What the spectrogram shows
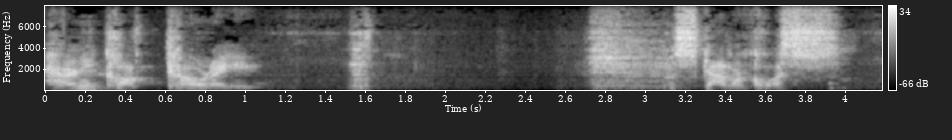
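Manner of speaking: fake mixed Scottish and Russian accent. Reading county names from a NAWAS phone list, Sean Connery Scottish-Russian accent. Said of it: "as Sean Connery from The Hunt from Red October".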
